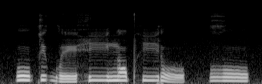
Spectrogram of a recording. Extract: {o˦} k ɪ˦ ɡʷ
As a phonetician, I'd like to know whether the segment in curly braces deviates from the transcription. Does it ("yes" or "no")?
no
